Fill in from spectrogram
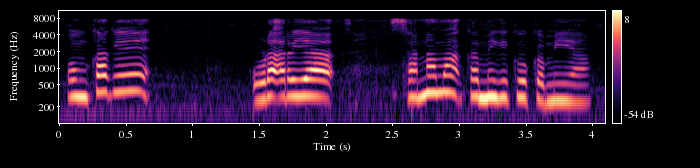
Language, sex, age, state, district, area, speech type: Santali, female, 18-30, West Bengal, Paschim Bardhaman, urban, spontaneous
